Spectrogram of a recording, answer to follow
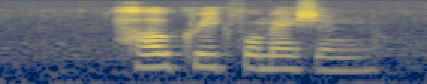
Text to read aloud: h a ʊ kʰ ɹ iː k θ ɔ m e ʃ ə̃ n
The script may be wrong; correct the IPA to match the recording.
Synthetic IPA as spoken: h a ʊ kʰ ɹ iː k f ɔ m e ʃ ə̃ n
